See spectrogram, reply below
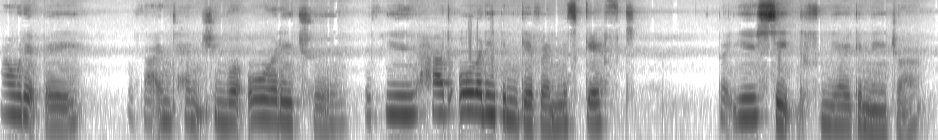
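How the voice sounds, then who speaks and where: Slow, very mellow woman guiding meditation. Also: on the low side, lively intonation, poor audio. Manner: soothing, gentle, unhurried with long pauses. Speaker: yoga nidra teacher. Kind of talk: guided relaxation meditation.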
